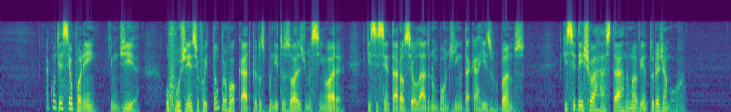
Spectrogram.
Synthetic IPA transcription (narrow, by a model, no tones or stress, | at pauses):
akõnt̪esewpoɾẽj̃kɪũd͡ʒiɐ̰ | ʊfuɾʒẽsjʊfojt̪ɐ̃w̃pɾovokad̪ʊpelʊzbonit̪ʊzɔʎʊzd͡ʒɪũmɐsĩɲɔɾɐ̰ | kɪsɪsẽnt̪aɾɐawsewlad̪ʊnũbõ̰d͡ʒĩɲʊd̪ɐka̰ɦizṵɾbɐ̃nʊ̰s | kɪsɪd̪ejʃowaɦast̪aɾnũmɐːvẽnt̪uɾɐd͡ʒɪamo̰ɾ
